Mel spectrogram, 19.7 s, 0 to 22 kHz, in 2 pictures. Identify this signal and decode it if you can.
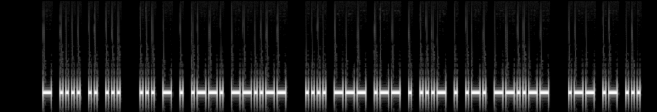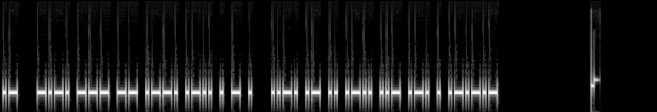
Morse code, heard as a keyed tone, about 27 wpm, 700 Hz. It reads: THIS STEP, HOWEVER, WAS A COMPLETE FAILURE.
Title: Sentences from Top 1000 Words - Review Part 6 - 28wpm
